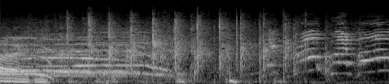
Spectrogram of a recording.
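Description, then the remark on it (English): A live audience in Las Vegas claps and cheers, with scattered sharp handclaps mixed with whoops and shouting voices, lively throughout. “And if you hear bumps, thumps, echoes, and people saying things in the background, it's because we're live with an audience in Las Vegas.”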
